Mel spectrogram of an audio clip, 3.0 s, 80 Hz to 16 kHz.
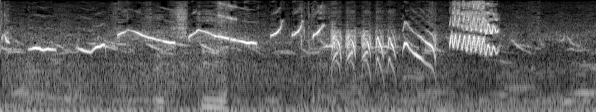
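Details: Large-billed seed finch, called towa towa, at a 2023 bird whistling competition in Lusignan, Guyana: bright slurred whistles, then a quick rattling trill of high notes, with people talking and low background hum.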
